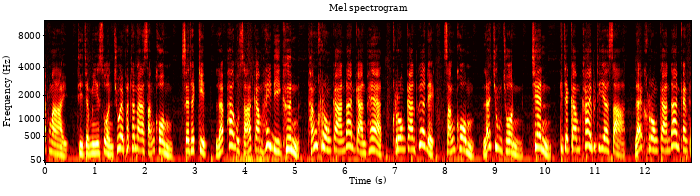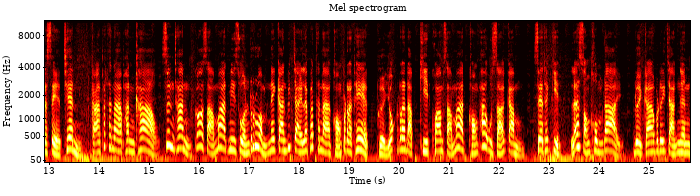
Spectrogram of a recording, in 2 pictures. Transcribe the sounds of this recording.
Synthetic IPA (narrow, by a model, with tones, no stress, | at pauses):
maː˥˩k̚maː˧jt̪ʰiː˨˩t͡ɕa˨˩ʔmiː˧su˨˩ənt͡ɕʰu˥˩əjpʰa˦˥t̪ʰːa˧naː˧sa˩˦ŋkʰo˧mseː˨˩t̪ʰa˧ki˨˩t̪̚lɛ˦˥pʰaː˥˩k̚ʔu˨˩t̪̚saː˩˦a˦˧˥ka˧mɦa˥˩jdiː˧kʰɯ˥˩nt̪ʰa˦˥ŋkʰɾoː˧ŋkaː˧ndaː˥˩nkaː˧npʰɛː˥˩t̪̚kʰɾoː˧ŋkaː˧npʰɯ˥˩ɐde˨˩k̚sa˩˦ŋkʰo˧mlɛ˦˥ʔt͡ɕʰu˧mt͡ɕʰo˧nt͡ɕʰe˥˩nki˨˩t͡ɕa˧ka˧mkʰaː˥˩jwi˦˥t̪ʰːa˧jaː˧sa̰ː˨˩t̪̚lɛ˦˥ʔkʰɾoː˧ŋkaː˧ndaː˥˩nkaː˧nka˧seː˨˩t̪̚t͡ɕʰe˥˩nkaː˧npʰa˦˥t̪ʰːa˧naː˧pʰa˧nkʰaː˥˩wsɯ˥˩ŋt̪ʰa˥˩nkɔː˥˩saː˩˦maː˥˩t̪̚miː˧su˨˩ənɾu˥˩əmna˧jkaː˧nwi˦˥t͡ɕa˧jlɛ˦˥pʰa˦˥t̪ʰːa˧naː˧kʰɔː˩˦ŋpɾa˧t̪ʰeː˥˩t̪̚pʰɯ˧˩əjo˦˥k̚ɾa˧da˨˩p̚kʰiː˨˩t̪̚kʰwaː˧msaː˩˦maː˥˩t̪̚kʰɔː˩˦ŋpʰaː˥˩k̚ʔu˨˩t̪̚saː˦a˦˥ka˧m | seː˨˩t̪ʰa˧ki˨˩t̪̚lɛ˦˥ʔsa˩˦ŋkʰo˧mdaː˥˩j | doː˧˩əjkaː˧nbɔː˧ɾi˦˧t͡ɕaː˨˩k̚ŋɤ˧n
